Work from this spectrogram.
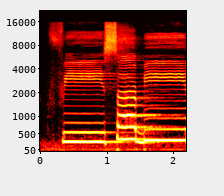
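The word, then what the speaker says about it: سَبِيلِ اللَّهِ: Fi sabilillah, lam pada lafaz Allah dibunyikan secara tarqiq, sebab huruf sebelumnya berbaris kasrah, maka bacanya tipis, lah pangkal lidah datar. Fi sabilillah.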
